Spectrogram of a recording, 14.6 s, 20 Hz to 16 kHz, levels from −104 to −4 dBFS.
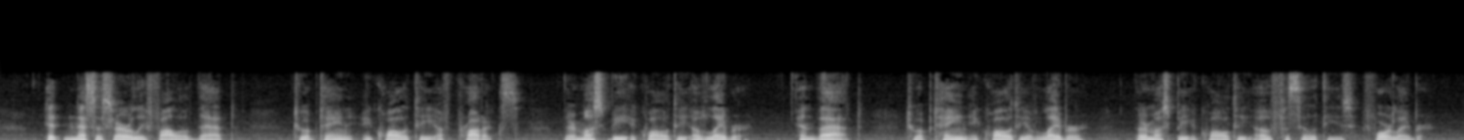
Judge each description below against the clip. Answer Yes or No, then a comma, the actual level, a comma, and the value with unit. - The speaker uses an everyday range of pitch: Yes, average, 3.8 semitones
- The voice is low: Yes, low, 110 Hz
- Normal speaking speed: No, slow, 125 wpm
